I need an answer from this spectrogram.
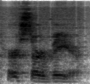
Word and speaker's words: persevere: when things are severe persevere not persevere i looked and couldn't find the word persevere so persevere it is let's all persevere in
